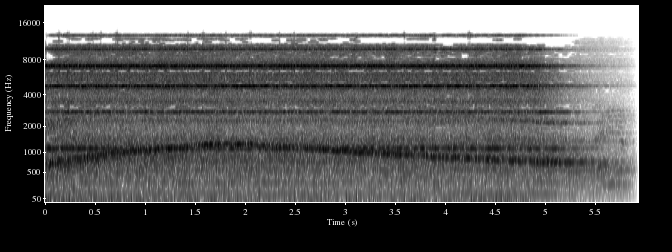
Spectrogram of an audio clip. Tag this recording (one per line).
ring
alarm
